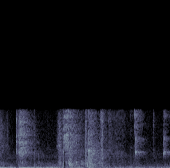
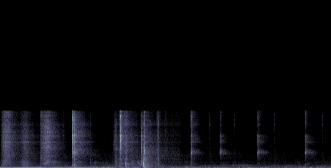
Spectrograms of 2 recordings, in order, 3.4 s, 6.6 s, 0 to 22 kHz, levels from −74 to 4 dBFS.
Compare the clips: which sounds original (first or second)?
first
